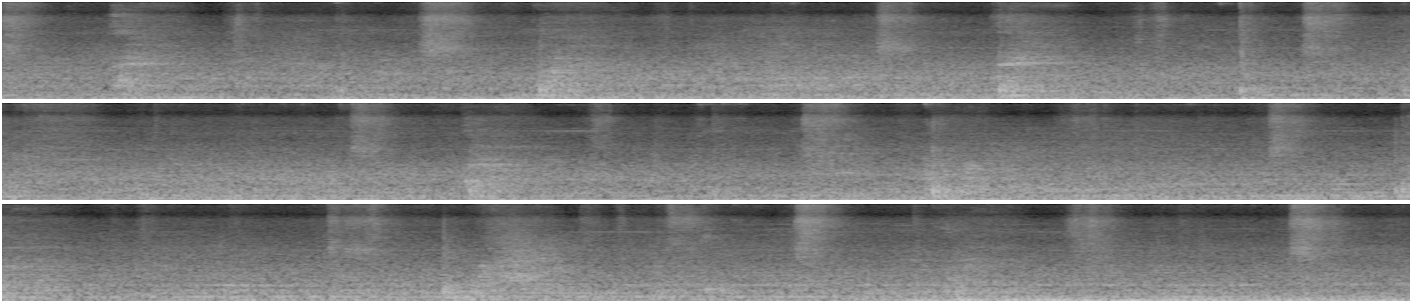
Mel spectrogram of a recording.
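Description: A body rolls and thumps softly on an exercise mat.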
